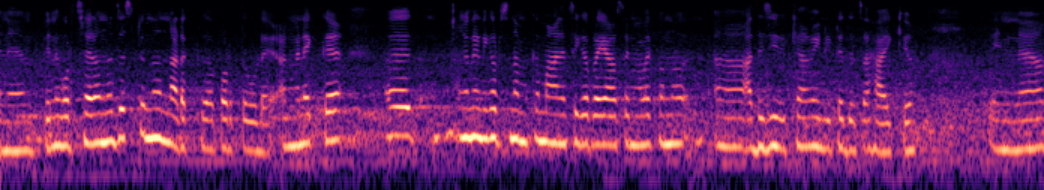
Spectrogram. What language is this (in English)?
Malayalam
